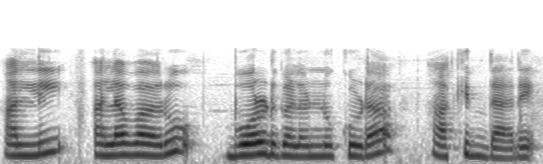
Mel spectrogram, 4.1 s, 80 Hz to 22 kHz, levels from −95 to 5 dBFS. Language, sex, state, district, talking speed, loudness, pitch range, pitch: Kannada, female, Karnataka, Bangalore, 90 wpm, -18 LUFS, 225-245 Hz, 235 Hz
